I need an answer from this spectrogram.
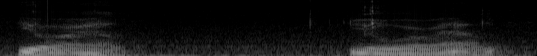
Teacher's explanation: You can identify there is a W sound in between the U and A.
